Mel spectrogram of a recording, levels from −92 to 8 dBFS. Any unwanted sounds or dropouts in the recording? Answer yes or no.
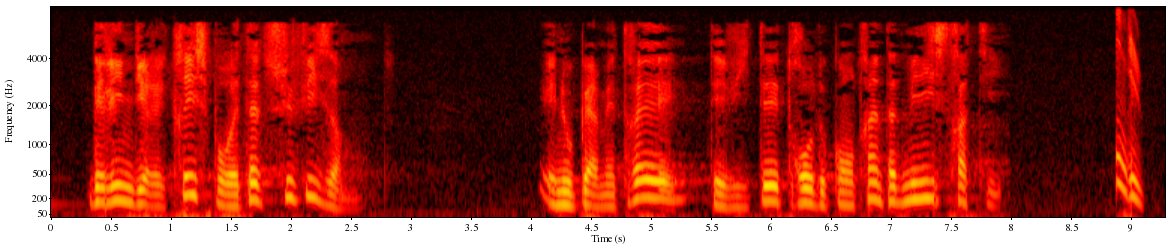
yes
